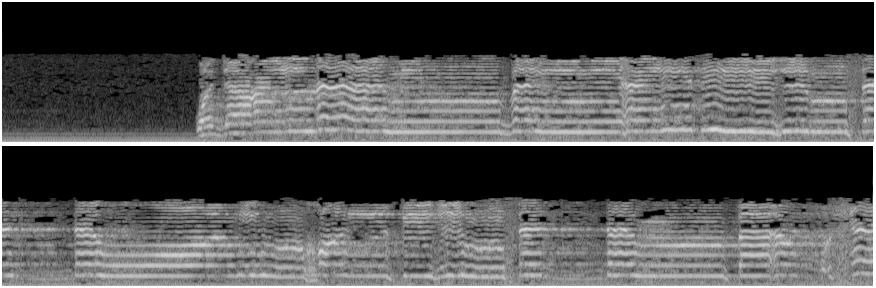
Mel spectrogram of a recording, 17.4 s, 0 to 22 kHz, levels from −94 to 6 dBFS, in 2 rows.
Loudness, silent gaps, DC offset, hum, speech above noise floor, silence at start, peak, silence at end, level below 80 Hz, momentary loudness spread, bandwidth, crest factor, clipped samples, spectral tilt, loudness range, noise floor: -17 LUFS; none; 2%; 60 Hz at -45 dBFS; 22 dB; 0 s; -4 dBFS; 0 s; -40 dBFS; 6 LU; 4.9 kHz; 14 dB; under 0.1%; -9 dB/octave; 2 LU; -39 dBFS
